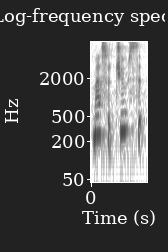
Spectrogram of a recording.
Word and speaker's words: Massachusetts: not from the UK Massachusetts which always seems to be pronounced without the t's but anyway I can't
